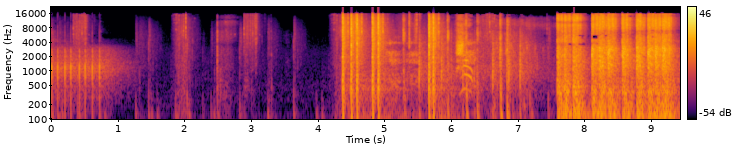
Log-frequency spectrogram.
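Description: Video-game gunfire in BGMI: scattered single shots and short bursts early, then rapid machine-gun volleys and sustained automatic fire near the end, loud and close, with a player talking in between.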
